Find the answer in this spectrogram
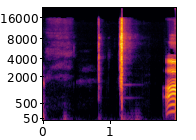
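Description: Two metallic clicks from the Ruger Security-9 Compact 9 mm pistol being handled: a light click, then a sharper, louder clack a moment later with a brief ring.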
